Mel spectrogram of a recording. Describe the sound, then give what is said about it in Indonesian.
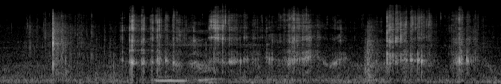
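Crisp crunching and chewing of Garuda Rosta peanuts, with sharp irregular bites and crackles followed by softer mastication, loud, with no talking. “Paling isi channel gue adalah untuk ASMR gue makan kacang gitu jadi hmm, kalian bisa dengerin”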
